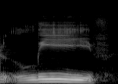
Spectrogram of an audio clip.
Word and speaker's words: leave: to leave her sorry so this short I and long I sound if you look at my mouth because pronunciation is always a physical problem so the first word leave you can see II II my lips are coming part here leave leave and live there's not much movement here live live live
